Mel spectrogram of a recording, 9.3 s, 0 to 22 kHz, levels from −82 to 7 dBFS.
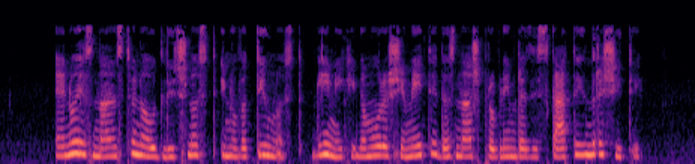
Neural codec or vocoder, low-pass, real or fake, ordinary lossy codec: vocoder, 44.1 kHz, 128 mel bands, Pupu-Vocoder; 19.8 kHz; fake; MP3, 48 kbps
